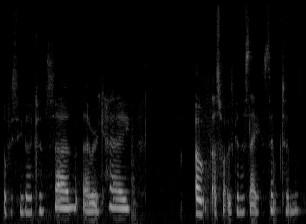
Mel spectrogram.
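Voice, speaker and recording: A young woman vlogging at home while sick and congested, rambling in a low, half-whispered voice. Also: vocal fry, darkish tone, husky, poor audio. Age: young adult. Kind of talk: casual diary vlog. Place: flat, indoors.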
